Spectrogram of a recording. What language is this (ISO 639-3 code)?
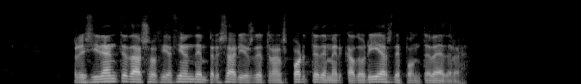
glg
